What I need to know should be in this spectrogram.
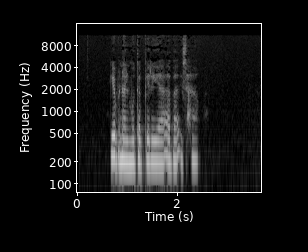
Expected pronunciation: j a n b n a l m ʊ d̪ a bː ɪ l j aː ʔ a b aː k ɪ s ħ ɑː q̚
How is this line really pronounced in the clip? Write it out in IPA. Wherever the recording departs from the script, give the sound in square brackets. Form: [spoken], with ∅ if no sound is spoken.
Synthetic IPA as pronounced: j a [∅] b n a l m ʊ d̪ a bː ɪ [ɾ] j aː ʔ a b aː [ʔ] ɪ s ħ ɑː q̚

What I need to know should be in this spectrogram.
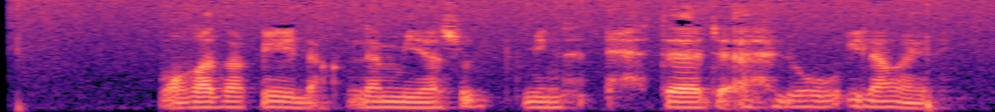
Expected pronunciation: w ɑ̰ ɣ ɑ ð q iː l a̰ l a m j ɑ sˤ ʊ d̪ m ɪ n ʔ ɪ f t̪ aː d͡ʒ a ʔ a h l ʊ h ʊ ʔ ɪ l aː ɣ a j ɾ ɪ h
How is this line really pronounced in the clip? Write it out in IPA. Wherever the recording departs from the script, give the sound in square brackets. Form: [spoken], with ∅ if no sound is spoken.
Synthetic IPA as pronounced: w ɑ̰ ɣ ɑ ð q iː l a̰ l a m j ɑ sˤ ʊ d̪ m ɪ n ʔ ɪ [ħ] t̪ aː d͡ʒ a ʔ a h l ʊ h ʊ ʔ ɪ l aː ɣ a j ɾ ɪ h

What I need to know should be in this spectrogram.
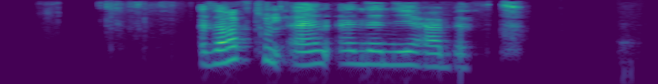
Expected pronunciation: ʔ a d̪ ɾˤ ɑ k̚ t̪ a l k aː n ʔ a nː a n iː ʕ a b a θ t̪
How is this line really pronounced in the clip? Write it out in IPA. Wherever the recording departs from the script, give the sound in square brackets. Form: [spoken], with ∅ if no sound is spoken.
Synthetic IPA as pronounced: ʔ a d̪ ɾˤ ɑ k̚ t̪ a l [ʔ] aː n ʔ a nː a n iː ʕ a b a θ t̪

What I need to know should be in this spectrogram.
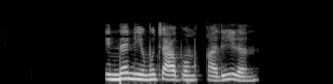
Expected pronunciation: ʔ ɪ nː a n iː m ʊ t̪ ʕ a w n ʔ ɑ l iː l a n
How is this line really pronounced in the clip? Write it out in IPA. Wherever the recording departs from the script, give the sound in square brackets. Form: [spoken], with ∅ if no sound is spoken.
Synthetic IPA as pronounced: ʔ ɪ nː a n iː m ʊ t̪ ʕ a [b] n [q] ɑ l iː l a n

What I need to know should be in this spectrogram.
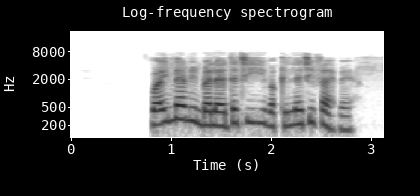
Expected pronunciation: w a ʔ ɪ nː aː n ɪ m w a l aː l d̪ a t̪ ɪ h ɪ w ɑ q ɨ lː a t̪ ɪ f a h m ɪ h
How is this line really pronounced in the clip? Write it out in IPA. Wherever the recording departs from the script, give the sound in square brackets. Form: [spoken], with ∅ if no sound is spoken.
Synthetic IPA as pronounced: w a ʔ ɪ [mː] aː [m] ɪ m [b] a l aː [∅] d̪ a t̪ ɪ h ɪ w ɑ q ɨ lː a t̪ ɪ f a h m ɪ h

